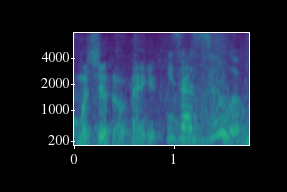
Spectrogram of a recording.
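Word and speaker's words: Mchunu: Can you speak on, I don't want to mispronounce his name. Tabiso Machunu. Machunu, thank you.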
